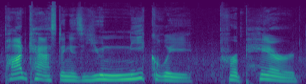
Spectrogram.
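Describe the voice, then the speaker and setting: Slow, dramatic man explaining in an interview. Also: a little high, expressive, fairly bright tone. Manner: dramatic, emphatic, deliberate phrasing. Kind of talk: panel interview talk.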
